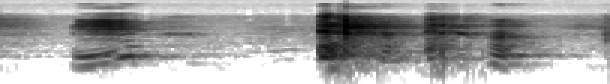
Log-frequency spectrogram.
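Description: A person coughs about a second in, a short harsh burst that fades quickly.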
